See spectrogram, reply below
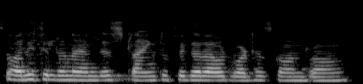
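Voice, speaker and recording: A woman's voice: mid-range voice, flat delivery, moderate pace, warm tone. A woman with an Indian accent teaching chemistry in an online class, captured in a screen recording, calling on students by name and checking they follow. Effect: screen-recorded online class audio. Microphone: video call computer mic. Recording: dull lo-fi video call audio.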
